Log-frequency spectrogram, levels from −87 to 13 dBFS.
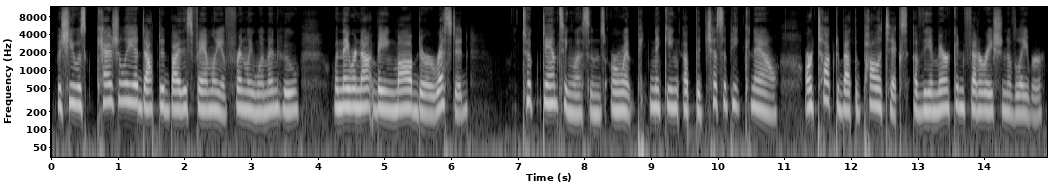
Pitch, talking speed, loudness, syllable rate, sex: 225 Hz, 165 wpm, -18 LUFS, 5.6 syllables/s, female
